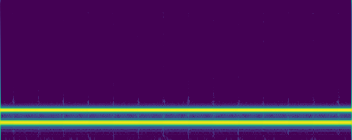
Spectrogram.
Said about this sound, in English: The pattern I devised consisted of two tones that were spaced an octave apart and alternated repeatedly. The right ear received the sequence high tone, low tone, high tone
